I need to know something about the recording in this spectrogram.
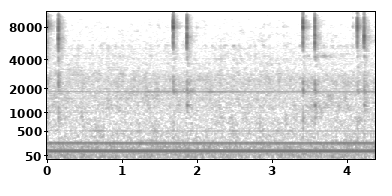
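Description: A computer mouse clicked three times as a quick pair of clicks each time, about a second and a half apart, while units are placed in a process-simulation program. A steady low electrical hum runs underneath.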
